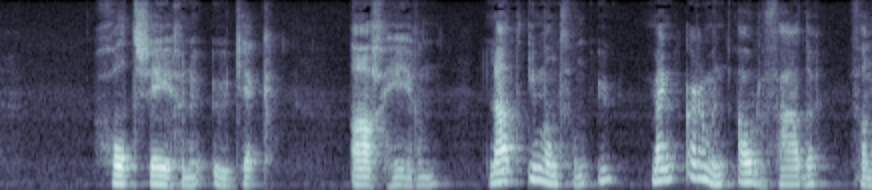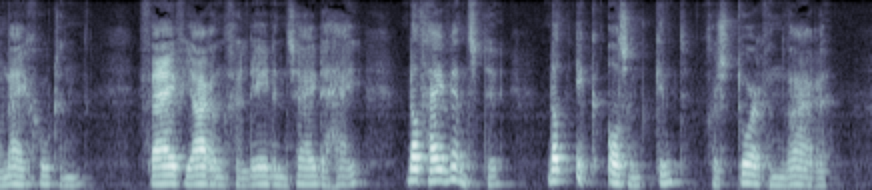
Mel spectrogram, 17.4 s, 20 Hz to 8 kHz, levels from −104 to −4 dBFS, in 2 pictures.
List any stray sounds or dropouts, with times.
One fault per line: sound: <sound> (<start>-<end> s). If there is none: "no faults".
no faults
